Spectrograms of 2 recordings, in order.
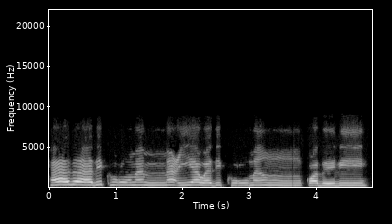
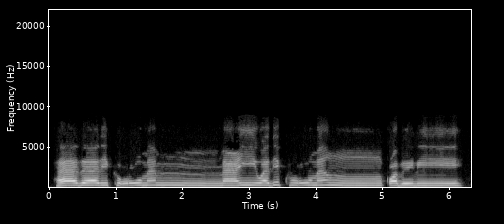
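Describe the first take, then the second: First: "معي" recited as ma'iya with open ya, slow chant; Hafs reading. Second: "معي" recited as ma'i with silent ya, slow chant; "معي" without fatha on the ya, slowly intoned; reading with sukun. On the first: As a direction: give "معي" its fatha: ma'iya, intoned. ("معي" بفتح الياء على رواية حفص) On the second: ("معي" بإسكان الياء) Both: Shown as a demonstration. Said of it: "حفص".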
